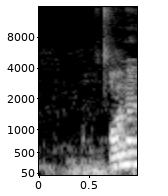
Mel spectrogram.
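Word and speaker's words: honour: ठीक, इसमें भी O से पहले H आया और वर्ड के शुरू में भी H आया, H हो गया साइलेंट, H हो गया साइलेंट तो क्या बचा, ONOUR, ऑनर।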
